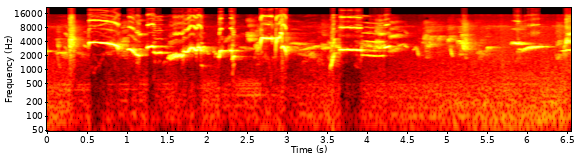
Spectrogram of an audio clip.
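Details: Oriental magpie-robin singing combatively with full material: varied whistles, down-slurred notes and sharp chips about once a second, tailing off into softer twittering.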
